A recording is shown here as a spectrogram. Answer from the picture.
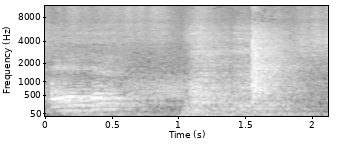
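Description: A man's voice speaking briefly in a lecture, words too indistinct for the transcript.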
